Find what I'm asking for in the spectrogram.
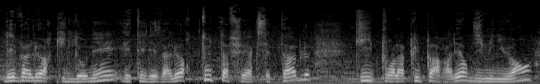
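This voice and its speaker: A man, a fire service officer, recounts his testimony in halting phrases, often repeating words as he searches for the next one. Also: fairly high pitch, animated, over music.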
